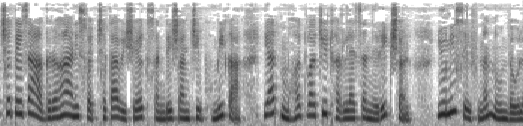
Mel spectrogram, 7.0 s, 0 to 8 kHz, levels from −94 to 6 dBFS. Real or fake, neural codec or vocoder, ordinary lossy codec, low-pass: real; none; none; 7.2 kHz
